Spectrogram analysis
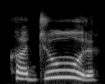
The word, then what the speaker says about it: खजूर: खजूर। पहला वाला। ख खजूर। जू हम लंबा खींचते हैं, जब हम ऊ की मात्रा लंबी खींची जाती है तो वो उच्चारण पहला वाला ऊ होता है।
